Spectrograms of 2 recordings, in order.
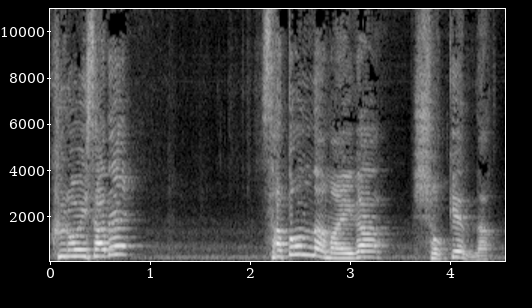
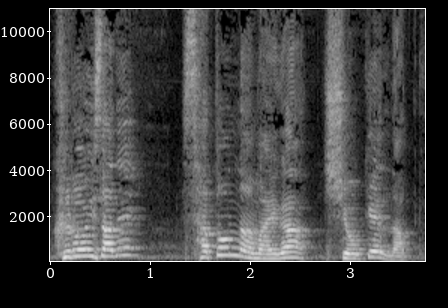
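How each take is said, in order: First: Slow, deliberate Kagoshima dialect reading of the senryu; Kagoshima dialect recital. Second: Again slow Kagoshima dialect, steady and clear; Kagoshima dialect recital. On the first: Host reciting a Kagoshima senryu to co-host, slow Kagoshima dialect. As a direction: savour each Kagoshima word slowly. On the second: Host repeating the Kagoshima senryu for co-host, slow Kagoshima dialect. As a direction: read the Kagoshima line slowly once more. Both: Shown as a demonstration.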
